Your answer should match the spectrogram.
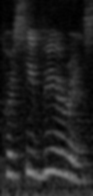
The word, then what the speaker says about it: perseverance: Cái từ perseverance thì nó có nghĩa là tính kiên nhẫn, kiên trì. Thì từ này của chúng ta lại là trọng âm dương tiết thứ mấy? À, thứ 3.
